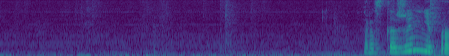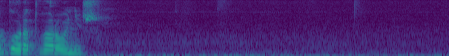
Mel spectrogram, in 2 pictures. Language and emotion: Russian, neutral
